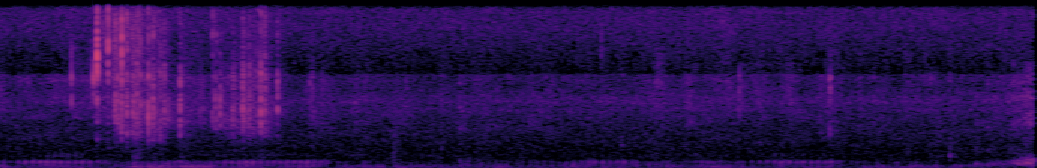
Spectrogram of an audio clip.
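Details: A cat called Black Panther purrs steadily in a small room, a low rumbling drone in slow breathing cycles. A short rustle comes near the start.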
